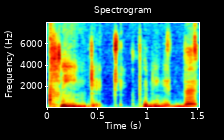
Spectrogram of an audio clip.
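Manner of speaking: ordinary delivery, nothing marked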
